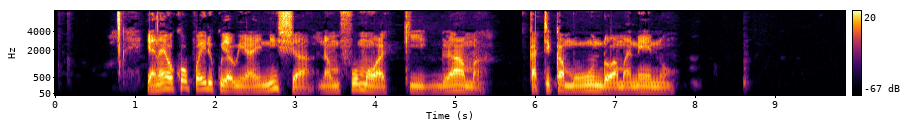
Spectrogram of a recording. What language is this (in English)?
Swahili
